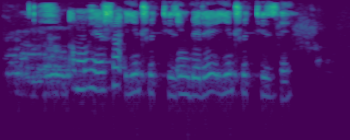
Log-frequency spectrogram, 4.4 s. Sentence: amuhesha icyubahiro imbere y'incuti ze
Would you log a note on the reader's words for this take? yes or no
yes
